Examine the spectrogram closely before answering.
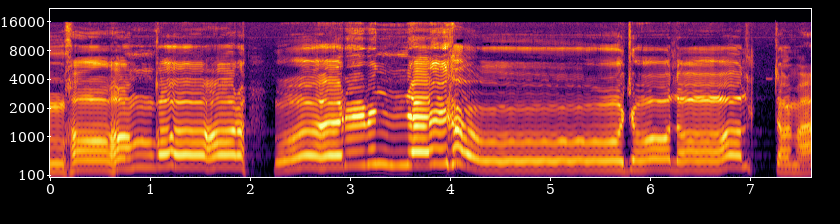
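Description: An elderly man sings a Mongolian folk song unaccompanied, in long held notes with pitch slides. He breaks off for breath about two seconds in and again near the end.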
